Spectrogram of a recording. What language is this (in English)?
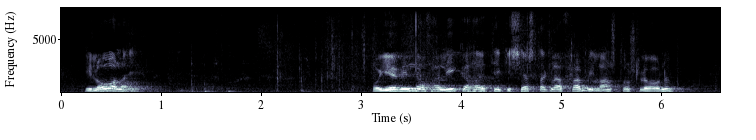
Icelandic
